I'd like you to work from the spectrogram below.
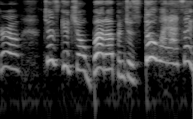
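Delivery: very high-pitched, loud hollering. Speaker retells what her sister said to her: imitating her sister hollering. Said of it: "She started hollering at me".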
